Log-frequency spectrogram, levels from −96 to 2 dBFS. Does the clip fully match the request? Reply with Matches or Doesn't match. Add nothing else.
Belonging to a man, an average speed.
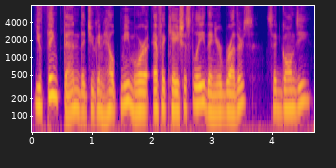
Matches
